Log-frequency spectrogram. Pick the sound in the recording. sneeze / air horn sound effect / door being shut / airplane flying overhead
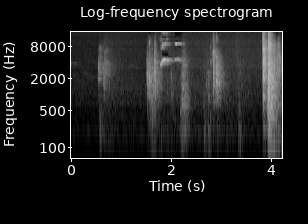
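door being shut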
